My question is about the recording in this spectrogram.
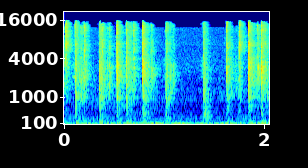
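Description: Typing on a computer keyboard while a custom field name is entered into a software form: a rapid, steady run of many crisp key clicks with no voices.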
